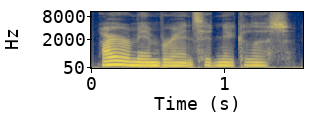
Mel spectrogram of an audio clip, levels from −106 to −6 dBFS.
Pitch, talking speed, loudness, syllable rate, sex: 185 Hz, 150 wpm, -17 LUFS, 7.2 syllables/s, female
